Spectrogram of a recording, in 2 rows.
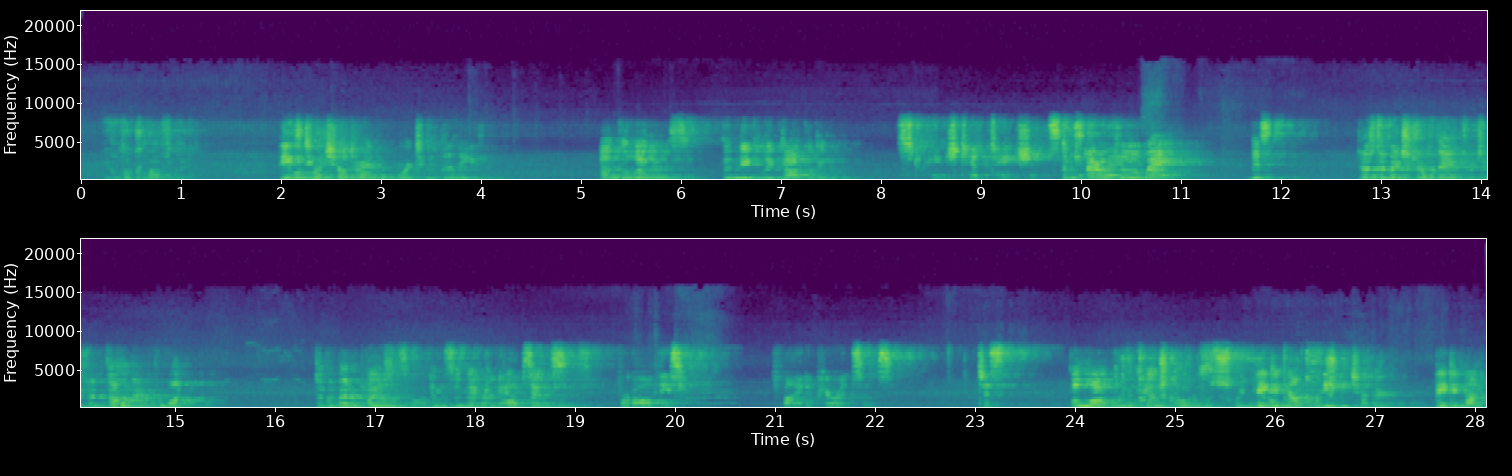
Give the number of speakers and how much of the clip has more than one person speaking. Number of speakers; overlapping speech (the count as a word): six, about 20%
